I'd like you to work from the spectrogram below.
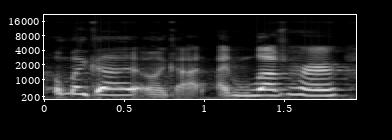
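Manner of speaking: ordinary delivery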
